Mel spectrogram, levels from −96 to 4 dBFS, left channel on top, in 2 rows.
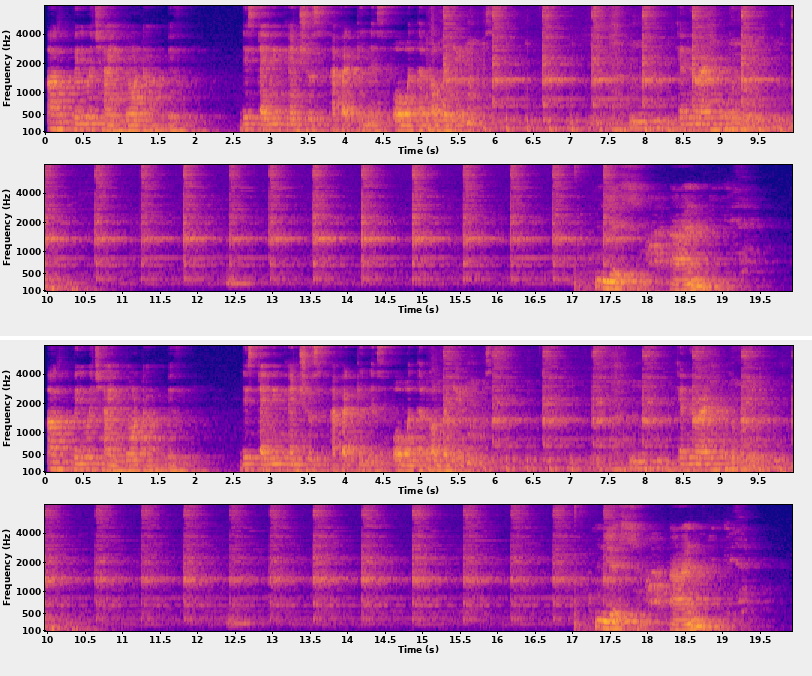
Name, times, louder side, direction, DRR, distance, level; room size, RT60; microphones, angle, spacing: voice 1, 0.0-1.9 2.6-5.9 8.4-9.6, equal, 5° right, -1 dB, 0.7 m, -25 dB
sound 1, 5.0-10.4, left 1 dB, 35° left, 0.6 m, -32 dB
sound 2, 5.3-17.1 17.4-17.7, left 3 dB, 80° left, 1.0 m, -33 dB
voice 2, 17.0-19.3, equal, 40° right, 1 dB, 0.5 m, -24 dB
6.1 x 3.5 x 4.6 m, 1.4 s
head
